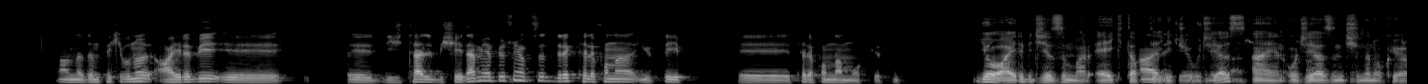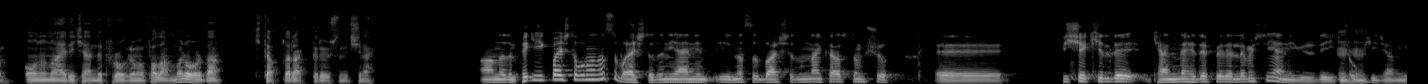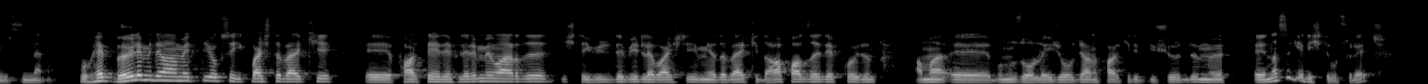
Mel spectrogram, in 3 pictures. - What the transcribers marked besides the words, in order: tapping
- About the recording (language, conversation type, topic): Turkish, podcast, Yeni bir alışkanlık kazanırken hangi adımları izlersin?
